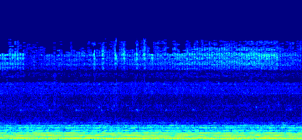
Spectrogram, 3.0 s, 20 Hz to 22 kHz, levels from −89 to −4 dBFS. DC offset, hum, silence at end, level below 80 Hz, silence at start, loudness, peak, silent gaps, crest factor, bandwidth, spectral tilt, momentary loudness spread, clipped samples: under 0.1%; none; 0 s; -66 dBFS; 0 s; -38 LUFS; -24 dBFS; none; 12 dB; 16 kHz; -6 dB/octave; 1 LU; under 0.1%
